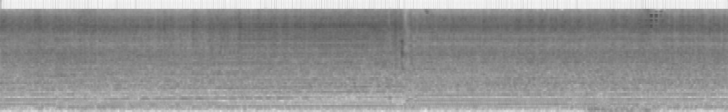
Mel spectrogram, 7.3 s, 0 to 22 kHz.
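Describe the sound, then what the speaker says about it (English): A Plymouth Belvedere drag car engine idles steadily in the video game Forza Horizon 5, a continuous low mechanical hum and rumble with a brief shift partway through and no talking. "My favorite thing about the engine is the way it idles."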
